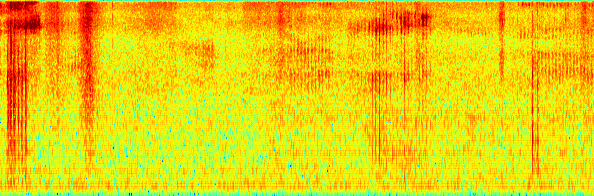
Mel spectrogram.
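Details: Lil BUB, a domestic cat, purring after being woken from snoring indoors: a steady, low, continuous rumbling purr runs the whole stretch, broken only by a few brief, higher clicks and rustles near the start and end.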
